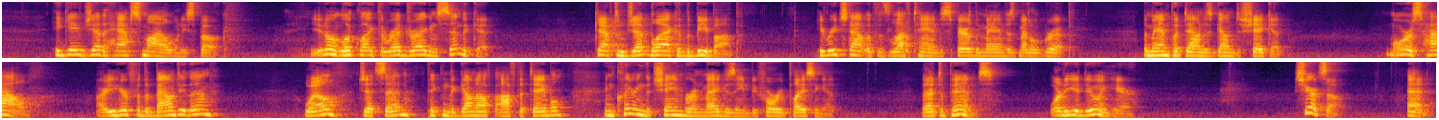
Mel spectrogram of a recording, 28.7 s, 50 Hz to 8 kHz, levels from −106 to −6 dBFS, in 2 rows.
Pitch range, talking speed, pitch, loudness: 140-175 Hz, 175 wpm, 155 Hz, -19 LUFS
